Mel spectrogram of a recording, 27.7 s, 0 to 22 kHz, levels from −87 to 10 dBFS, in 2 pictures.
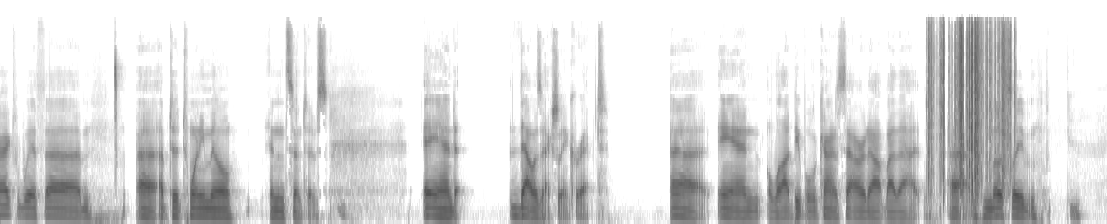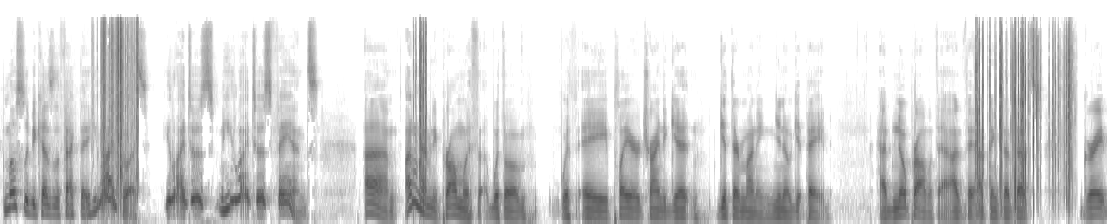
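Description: Cable scratch noise occurs at 11.58 to 12.71 s, 14.98 to 15.57 s after "the fact that", 19.00 to 19.17 s before "any problem with with", and 26.02 to 27.36 s after "with that I think". Dense, uneven scratching bursts rise above the speech, likely from a worn cable or connector whose contact resistance fluctuated as it moved.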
